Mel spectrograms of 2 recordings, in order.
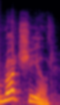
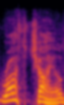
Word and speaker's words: Rothschild: Meyer Amschel Bauer changed his name to Rothschild, not Rothschild. That's mispronounced by most Americans. Rothschild. That's the German word for red shield.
